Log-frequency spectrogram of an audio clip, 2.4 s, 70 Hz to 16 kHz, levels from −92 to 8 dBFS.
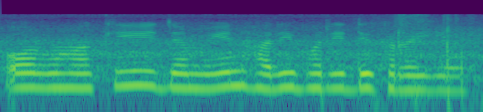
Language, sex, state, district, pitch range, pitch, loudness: Hindi, female, Uttar Pradesh, Lucknow, 225-235 Hz, 230 Hz, -15 LUFS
